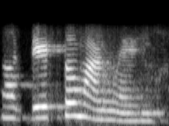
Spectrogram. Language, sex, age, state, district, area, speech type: Sindhi, female, 30-45, Madhya Pradesh, Katni, urban, conversation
